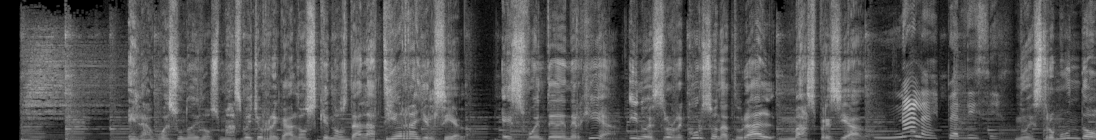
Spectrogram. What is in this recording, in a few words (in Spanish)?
Comercial; Carnavales Ocaña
